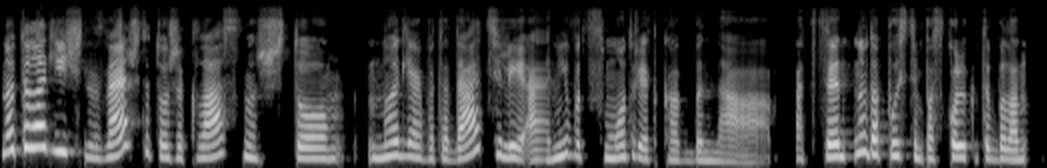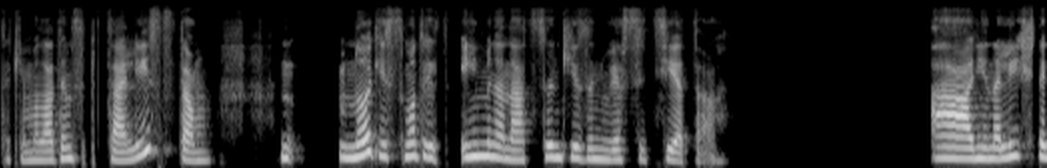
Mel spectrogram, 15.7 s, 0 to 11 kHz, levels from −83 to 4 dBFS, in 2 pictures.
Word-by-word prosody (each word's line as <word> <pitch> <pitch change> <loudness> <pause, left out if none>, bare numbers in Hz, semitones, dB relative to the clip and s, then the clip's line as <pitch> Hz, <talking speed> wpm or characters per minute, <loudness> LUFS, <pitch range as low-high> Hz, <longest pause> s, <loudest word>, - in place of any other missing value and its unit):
ну 335 - +2
это 420 +3 +4
логично. 345 - +4
Знаешь, 245 - +5
что 320 - -9
тоже 225 -2 -3
классно, 235 +2 -1
что 210 0 -2 0.2
многие 245 +3 0
работодатели, 215 - 0
они 195 +6 0
вот 245 -3 -7
смотрят 220 -1 -3
как 180 -2 -8
бы 175 +2 -5
на 150 -3 -6 0.2
оцен 240 0 +2
Ну, 325 - +2
допустим, 260 -5 0
поскольку 230 +3 0
ты 210 - -5
была, 190 -1 0
м, 190 - -5
таким 175 -2 -12
молодым 180 +4 -1
специалистом, 185 - -2 0.5
м, 215 - -1 0.3
многие 245 +5 +3
смотрят 245 -2 -2 0.2
именно 245 -1 +4
на 185 -2 +1
оценки 225 +5 -2
из 205 - -2
университета 190 -3 -4 1.6
а 215 -1 +8
не 210 - +3
на 205 0 +3
личные 250 +1 +1
220 Hz, 145 wpm, -22 LUFS, 195-250 Hz, 1.6 s, а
